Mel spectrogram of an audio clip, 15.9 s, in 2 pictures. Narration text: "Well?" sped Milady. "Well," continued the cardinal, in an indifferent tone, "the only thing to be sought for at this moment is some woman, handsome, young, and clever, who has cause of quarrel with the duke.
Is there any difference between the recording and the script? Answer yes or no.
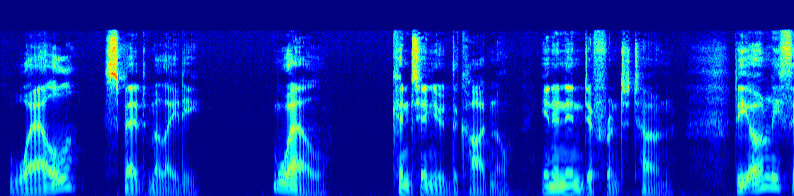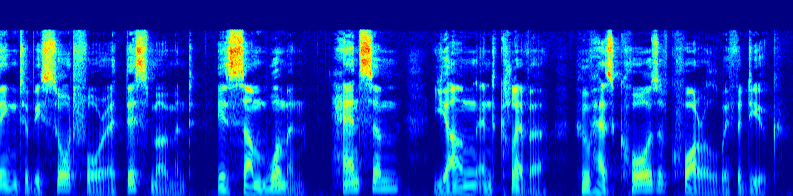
no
